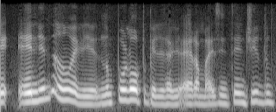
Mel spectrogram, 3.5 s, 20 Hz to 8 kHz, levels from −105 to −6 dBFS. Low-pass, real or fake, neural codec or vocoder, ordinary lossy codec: 7.2 kHz; fake; codec, 16 kHz, 0.8 kbps, ZipCodec; none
